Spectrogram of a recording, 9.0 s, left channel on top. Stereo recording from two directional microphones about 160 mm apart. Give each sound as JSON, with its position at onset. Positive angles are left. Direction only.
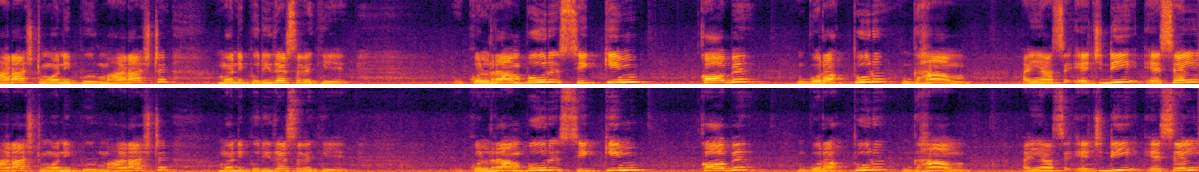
{"t": 0.0, "sound": "speech", "side_deg": 55}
